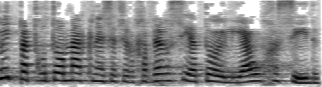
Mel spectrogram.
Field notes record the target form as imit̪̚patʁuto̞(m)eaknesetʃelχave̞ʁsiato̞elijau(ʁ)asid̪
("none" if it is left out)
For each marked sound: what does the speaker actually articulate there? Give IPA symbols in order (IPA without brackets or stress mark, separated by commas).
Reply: m, χ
